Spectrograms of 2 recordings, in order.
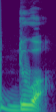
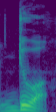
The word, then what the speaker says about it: dour: ये है डुआ, DOUR, डुआ.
